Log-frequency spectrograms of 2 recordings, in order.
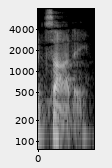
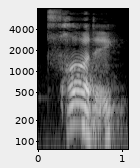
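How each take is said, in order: First: "tzadi" with a simple ts, no throat; lower, softer "tzadi" with ordinary ts; modern Hebrew ts. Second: "tzadi" with a throaty, emphatic ts; back of throat. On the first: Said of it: "in modern Hebrew, most people just say ts". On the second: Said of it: "going on in the back of the throat". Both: Shown as a demonstration.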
